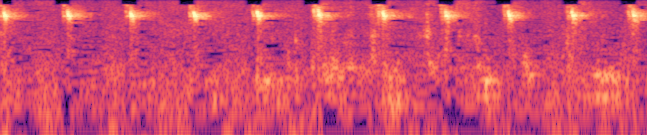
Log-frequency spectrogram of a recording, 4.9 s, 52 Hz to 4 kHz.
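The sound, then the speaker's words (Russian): A Smart-UPS 1500 unit, fully switched off and without power, beeps steadily, short high-pitched tones repeating about twice a second, roughly ten beeps in a row with a faint low hum underneath and no voices. “Ну и он пищит, хотя вот он без питания полностью выключен, я не знаю, как его выключить.”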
